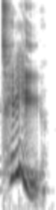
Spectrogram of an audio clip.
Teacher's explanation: i heard you say t with the tapping sound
